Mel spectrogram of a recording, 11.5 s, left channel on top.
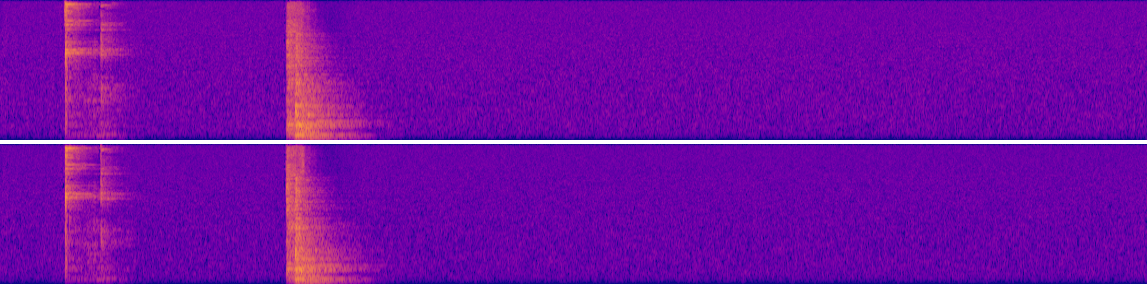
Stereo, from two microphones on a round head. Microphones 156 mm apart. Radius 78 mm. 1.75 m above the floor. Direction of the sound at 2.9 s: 55° right (ahead or behind).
